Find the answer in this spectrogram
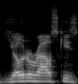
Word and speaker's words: Jodorowsky: the entire world is called yodorowski's dune that's how it's spelled j-o-d-o rousky yodorowski's doom it was the best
